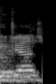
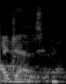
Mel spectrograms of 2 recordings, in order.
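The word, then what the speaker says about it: Ayejazz: When I asked her how to pronounce it, she just broke the two words apart and put A-Y-E and jazz. So Keena said hey, as it's probably pronounced A as in hey, so A-Jazz.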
